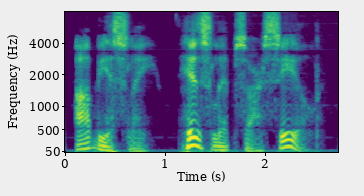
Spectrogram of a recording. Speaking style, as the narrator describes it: a very young officer observed solemnly

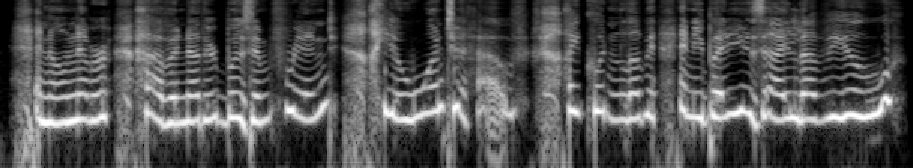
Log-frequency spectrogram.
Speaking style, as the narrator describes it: sobbed Diana

